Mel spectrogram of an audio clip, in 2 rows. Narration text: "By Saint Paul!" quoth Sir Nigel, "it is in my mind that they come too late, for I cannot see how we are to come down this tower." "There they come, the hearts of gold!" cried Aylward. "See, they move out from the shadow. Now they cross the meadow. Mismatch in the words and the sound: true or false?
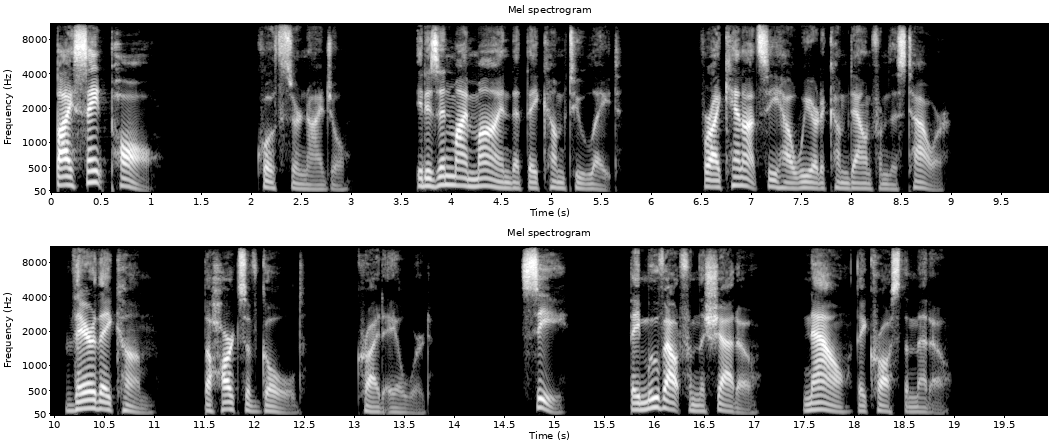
true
